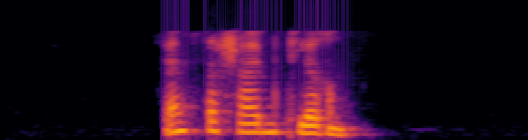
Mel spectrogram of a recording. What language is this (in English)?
German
